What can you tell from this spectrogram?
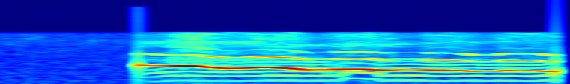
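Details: Chihuahua howling: one sustained, clear, tonal wail that starts abruptly and slowly glides downward, with a brief wobble midway, in a quiet setting.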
